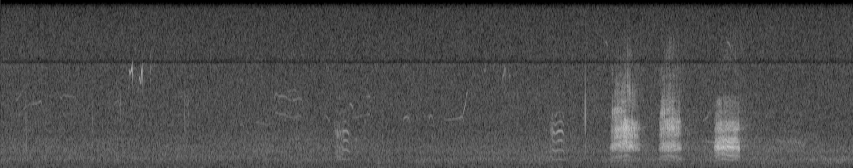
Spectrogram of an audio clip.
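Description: Large water bird calling: a few faint calls, then three loud calls in quick succession about nine to eleven seconds in, over a steady background hiss.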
